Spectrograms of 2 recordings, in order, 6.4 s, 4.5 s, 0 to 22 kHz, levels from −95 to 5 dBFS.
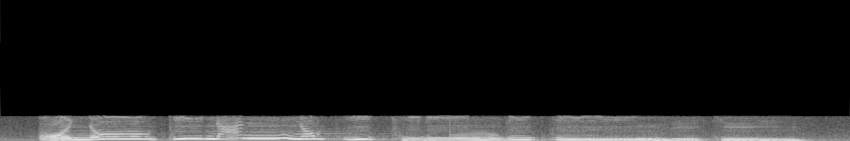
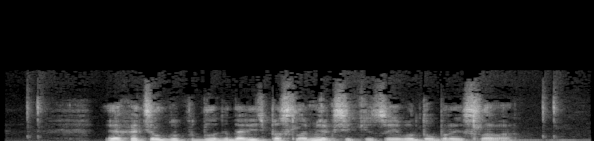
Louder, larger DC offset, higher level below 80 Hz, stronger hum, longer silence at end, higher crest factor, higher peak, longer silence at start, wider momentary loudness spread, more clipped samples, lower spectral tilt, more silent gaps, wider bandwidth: first, -15 LUFS vs -20 LUFS; first, 1% vs under 0.1%; about the same, -54 dBFS vs -52 dBFS; second, none vs 50 Hz at -40 dBFS; second, 0.25 s vs 0.6 s; about the same, 12 dB vs 16 dB; about the same, -2 dBFS vs -4 dBFS; about the same, 0.3 s vs 0.3 s; second, 5 LU vs 22 LU; neither; first, -12 dB/octave vs -5 dB/octave; neither; second, 4 kHz vs 10 kHz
